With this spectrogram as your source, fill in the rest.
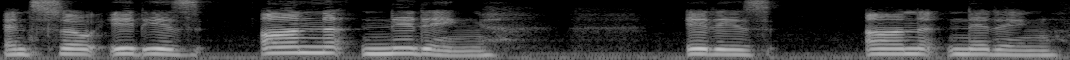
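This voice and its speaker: A woman's voice: fairly high pitch, slow pace. A woman talks through a knitting tutorial from her home, with an easygoing, chatty delivery. She jokes along the way and repeats key points as she works. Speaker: knitting teacher.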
